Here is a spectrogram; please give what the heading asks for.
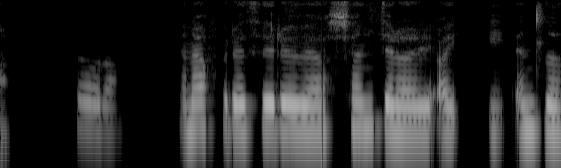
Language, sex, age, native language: Icelandic, female, 12, Icelandic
